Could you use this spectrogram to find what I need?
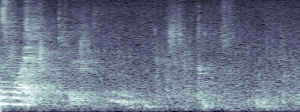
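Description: An older woman speaks calmly into a microphone in an echoing room.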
